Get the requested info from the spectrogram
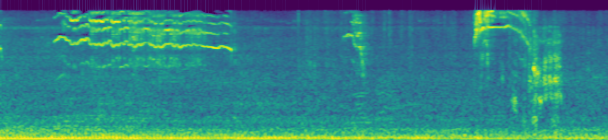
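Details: Baby female monkey crying loudly for her mother to nurse her, possibly unwell: a run of shrill, wavering, squealing cries with rapid up-and-down pitch wobbles, then a short arched squeal later, over a steady low rumble.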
